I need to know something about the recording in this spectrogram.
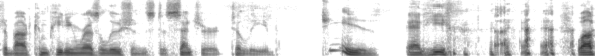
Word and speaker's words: Tlaib: How do you pronounce, John, are you there? Yeah. Republican Rashida Tlaib? Tlaib.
